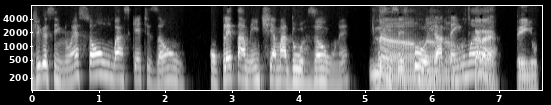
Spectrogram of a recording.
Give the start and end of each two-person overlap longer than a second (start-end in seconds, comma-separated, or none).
5.0-7.0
